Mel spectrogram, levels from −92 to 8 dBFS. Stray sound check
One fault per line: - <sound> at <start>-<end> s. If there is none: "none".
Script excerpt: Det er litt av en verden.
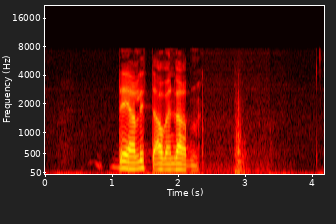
- thud at 2.8-3.2 s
